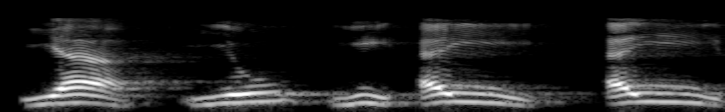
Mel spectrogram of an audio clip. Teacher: من وسط اللسان مع وسط الحنك الأعلى. ولاحظوا بأنه ليس ثمة انقفال · Term: الياء غير المادية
